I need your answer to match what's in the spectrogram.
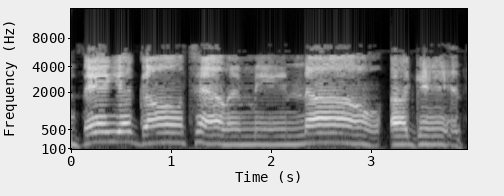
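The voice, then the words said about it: Imitates an R&B singer's voice. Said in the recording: “a bad R&B song by Keith Sweat singing ... no, I don't sound like that. That's my impression of Keith Sweat.”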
